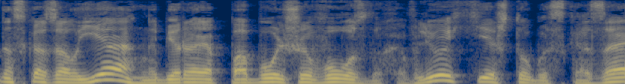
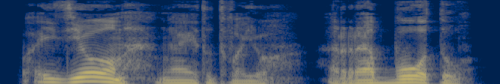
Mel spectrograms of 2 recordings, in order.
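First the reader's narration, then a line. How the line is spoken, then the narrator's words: Forced, reluctant words. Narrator (Russian): Выдавил я из себя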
